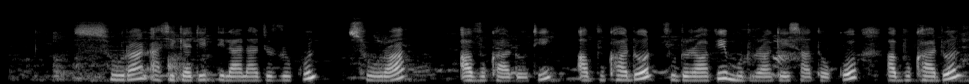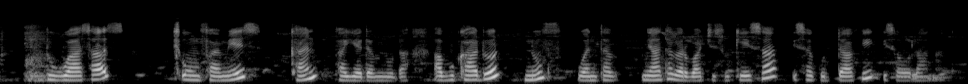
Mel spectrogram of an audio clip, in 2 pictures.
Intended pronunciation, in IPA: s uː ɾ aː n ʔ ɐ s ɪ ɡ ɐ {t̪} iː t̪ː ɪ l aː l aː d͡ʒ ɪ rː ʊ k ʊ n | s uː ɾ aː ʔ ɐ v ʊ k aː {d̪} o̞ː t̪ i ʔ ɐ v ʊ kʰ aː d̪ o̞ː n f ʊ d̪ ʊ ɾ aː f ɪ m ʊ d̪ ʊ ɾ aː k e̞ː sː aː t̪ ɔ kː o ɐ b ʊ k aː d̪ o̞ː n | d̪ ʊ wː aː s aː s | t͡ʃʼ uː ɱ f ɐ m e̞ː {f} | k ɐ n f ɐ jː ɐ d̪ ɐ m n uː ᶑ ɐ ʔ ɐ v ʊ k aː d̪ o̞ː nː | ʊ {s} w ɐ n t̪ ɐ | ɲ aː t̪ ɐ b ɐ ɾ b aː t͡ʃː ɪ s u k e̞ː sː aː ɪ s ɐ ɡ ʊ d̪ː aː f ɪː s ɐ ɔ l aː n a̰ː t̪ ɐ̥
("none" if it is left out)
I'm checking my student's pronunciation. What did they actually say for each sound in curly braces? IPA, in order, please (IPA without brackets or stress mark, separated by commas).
d̪, d̪, s, f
